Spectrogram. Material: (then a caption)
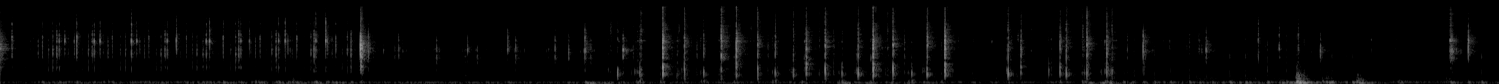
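Plastic. A silver, hollow plastic GameCube controller is held in both hands while a thumb clicks the A, B, X and Y buttons over and over. The result is a quiet stream of short, bright plastic clicks in fast runs, with a brief lull around four to six seconds and a faint low hum underneath.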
